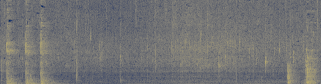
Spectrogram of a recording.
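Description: Garlic fries in a pan for chicken rice noodles, a steady close sizzle broken by several sharp clicks and taps of a utensil at the start and end, no voices.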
